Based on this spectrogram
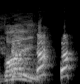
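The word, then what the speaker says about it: बाईस: No, it's not dodo, you coconut. It's bai.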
